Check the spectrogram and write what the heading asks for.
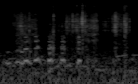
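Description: Cats crunching dry kibble from plastic trays, many small crackly bites, while a hen clucks softly in short repeated low notes.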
